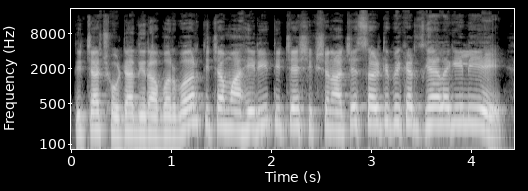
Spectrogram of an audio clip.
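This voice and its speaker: A man's voice: sits high, fast, lightly acted. A man voicing a grumpy, short-tempered older village man who answers with angry, mocking retorts. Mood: irritated.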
